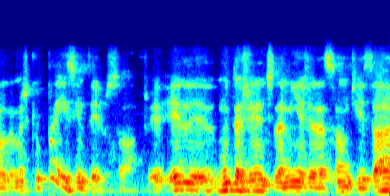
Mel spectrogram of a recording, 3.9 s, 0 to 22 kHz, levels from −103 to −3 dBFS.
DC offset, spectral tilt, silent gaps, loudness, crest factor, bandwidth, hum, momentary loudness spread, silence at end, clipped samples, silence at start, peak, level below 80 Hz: under 0.1%; -8 dB/octave; none; -21 LUFS; 18 dB; 7.8 kHz; none; 12 LU; 0 s; under 0.1%; 0 s; -2 dBFS; -56 dBFS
